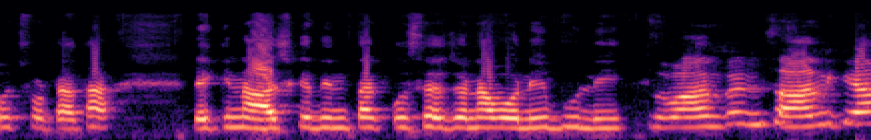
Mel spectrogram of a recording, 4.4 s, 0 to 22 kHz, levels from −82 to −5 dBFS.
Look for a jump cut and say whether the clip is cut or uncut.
cut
